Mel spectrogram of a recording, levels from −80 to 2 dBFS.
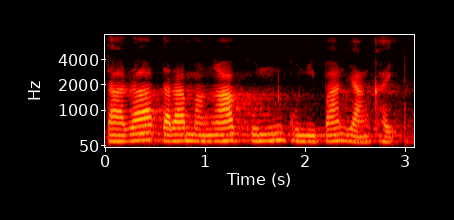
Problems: low volume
